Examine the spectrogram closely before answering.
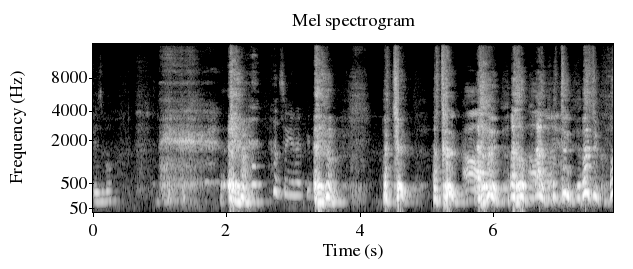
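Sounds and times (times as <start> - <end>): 
speech: 0.0 - 7.8
person sneezing in an exaggerated fit: 1.9 - 2.5, 3.3 - 7.0
person coughing in an exaggerated fit: 1.9 - 2.6, 3.3 - 3.8, 4.4 - 7.2
laughter: 6.0 - 7.8.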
